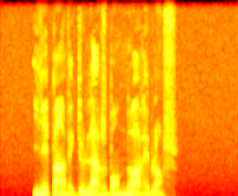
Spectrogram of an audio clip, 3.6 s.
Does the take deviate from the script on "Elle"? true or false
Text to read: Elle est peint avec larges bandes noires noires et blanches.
true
